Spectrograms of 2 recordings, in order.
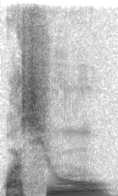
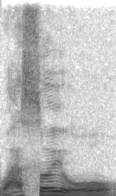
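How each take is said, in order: First: It ends in a drawn-out dialect '-yu'. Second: It ends in standard Korean '-eoyo'. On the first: "요를 유로 늘어뜨리는 경우" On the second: "왔어요 라고 하는 것을"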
